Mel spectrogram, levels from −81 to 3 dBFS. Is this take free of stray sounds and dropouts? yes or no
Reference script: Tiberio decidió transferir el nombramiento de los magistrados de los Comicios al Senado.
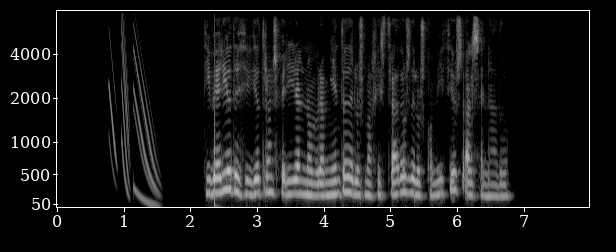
no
